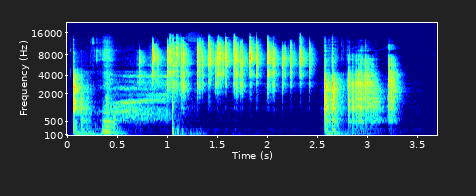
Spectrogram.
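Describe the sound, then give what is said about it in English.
Dice rolled for a dodge roll in a game clatter and rattle across a hard surface in a rapid burst of bright clicks lasting a couple of seconds, followed by a few more tumbling rattles, with speech before. “My dodge is 37. I rolled a 36.”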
